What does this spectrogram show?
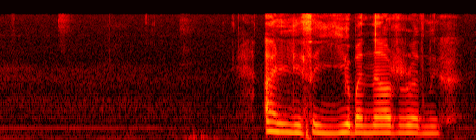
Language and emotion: Russian, angry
